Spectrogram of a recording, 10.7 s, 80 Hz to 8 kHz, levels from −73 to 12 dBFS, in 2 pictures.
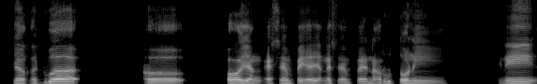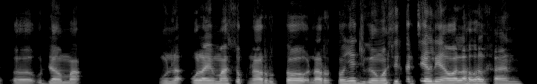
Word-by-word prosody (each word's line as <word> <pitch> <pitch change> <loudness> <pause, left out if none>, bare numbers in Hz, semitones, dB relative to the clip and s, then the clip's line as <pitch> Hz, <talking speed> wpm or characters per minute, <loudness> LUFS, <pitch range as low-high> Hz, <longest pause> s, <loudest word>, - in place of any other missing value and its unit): Yang 150 -1 0
ke-2, 185 - +5 0.7
eee, 145 0 +1 0.5
oh, 180 0 +5
yang 145 -3 +1
SMP 160 +3 -2
ya, 150 +3 +1
yang - - -12
SMP 140 +7 -3
Naruto 165 +2 -2
nih. 130 -6 -5 0.5
Ini, 170 +3 0
eee, 130 -1 -3
udah 140 0 -1
ma 140 0 -1 0.8
mula 155 0 -4
mulai 155 0 +4
masuk 160 +1 -1
Naruto. 155 +1 +1
Narutonya 150 +7 0
juga 150 -3 0
masih 170 +2 -1
kecil 190 0 +2
nih 175 -2 +4
awal-awal 155 +4 +4
kan. 160 +1 -4
155 Hz, 145 wpm, -22 LUFS, 145-170 Hz, 0.8 s, ke-2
